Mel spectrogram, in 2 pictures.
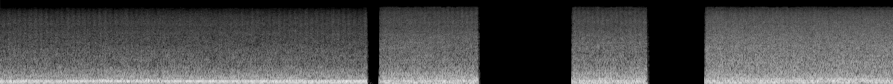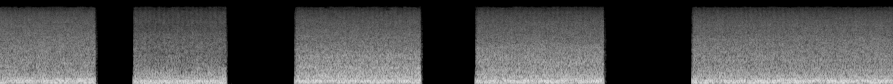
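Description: Heavy propeller engines drone steadily, cutting out now and then.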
